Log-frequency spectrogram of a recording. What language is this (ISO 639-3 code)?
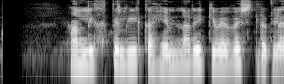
isl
